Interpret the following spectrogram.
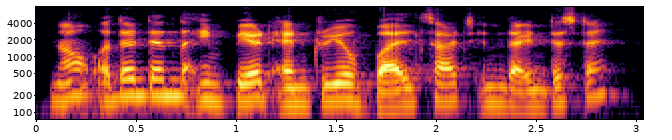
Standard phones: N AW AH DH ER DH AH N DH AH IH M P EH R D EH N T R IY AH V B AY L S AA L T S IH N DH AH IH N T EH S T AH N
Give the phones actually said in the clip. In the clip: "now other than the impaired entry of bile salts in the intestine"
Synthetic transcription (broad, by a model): N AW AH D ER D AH N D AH IH M P EH R D EH N T R IY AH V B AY L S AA T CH IH N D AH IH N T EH S T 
